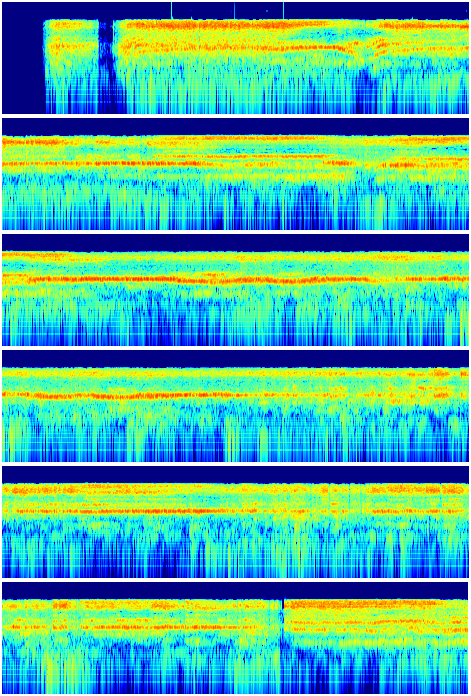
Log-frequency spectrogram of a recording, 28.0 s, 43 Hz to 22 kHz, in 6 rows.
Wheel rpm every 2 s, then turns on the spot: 30, 190, 210, 220, 220, 230, 220, 230, 230, 230, 230, 230, 230, 210.
none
